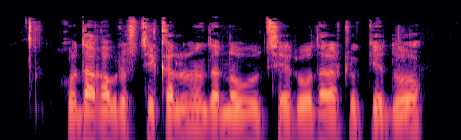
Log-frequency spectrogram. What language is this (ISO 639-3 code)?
pus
